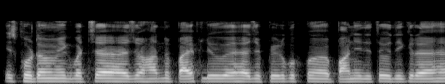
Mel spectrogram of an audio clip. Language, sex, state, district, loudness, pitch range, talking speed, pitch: Hindi, male, Haryana, Jhajjar, -16 LUFS, 135-140 Hz, 310 wpm, 135 Hz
